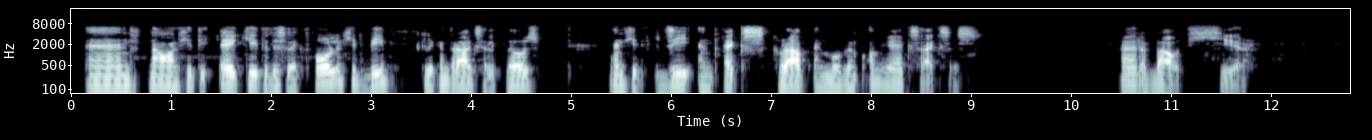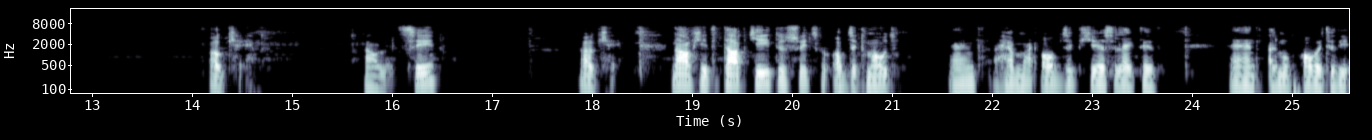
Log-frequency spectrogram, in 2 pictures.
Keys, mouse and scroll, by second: 1.5 a, 2.8 b, 5.7 g, 14.2-16.2 drag, 16.3 Tab.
